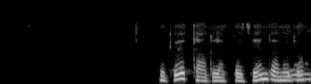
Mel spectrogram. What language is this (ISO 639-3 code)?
guj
